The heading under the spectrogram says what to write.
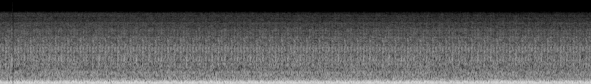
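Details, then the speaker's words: P38 Range Rover, stuck valve/lifter after sitting all winter, fresh oil with Liquid Moly and Rislone added, warming up at idle: light fast ticking over deep idle, louder than at cold start, mostly right side; sticking lifter suspected. "Now that it's starting to warm up, you can hear the ticking from the lifters."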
